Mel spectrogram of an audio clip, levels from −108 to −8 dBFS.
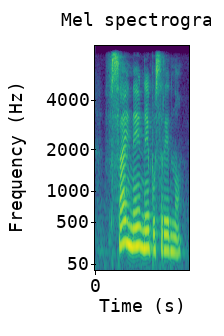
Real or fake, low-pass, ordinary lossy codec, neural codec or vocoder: real; 7.2 kHz; none; none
